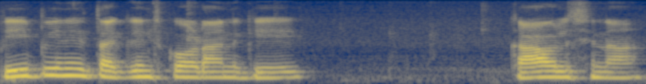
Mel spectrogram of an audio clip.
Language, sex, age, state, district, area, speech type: Telugu, male, 18-30, Andhra Pradesh, Alluri Sitarama Raju, rural, spontaneous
